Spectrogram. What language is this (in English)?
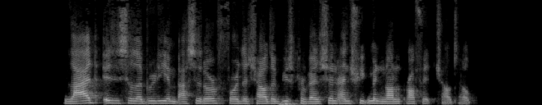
English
